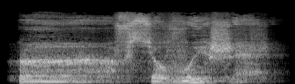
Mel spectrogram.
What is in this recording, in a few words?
level up ru; dota2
